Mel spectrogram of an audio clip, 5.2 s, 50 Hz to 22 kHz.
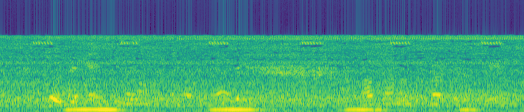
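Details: Lion walking past Elephant Plains Game Lodge in South Africa, 6-7 PM, May 26, 2011, contact calling with return calls. A low roar series with each moan shorter than the last, tapering into brief grunts.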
